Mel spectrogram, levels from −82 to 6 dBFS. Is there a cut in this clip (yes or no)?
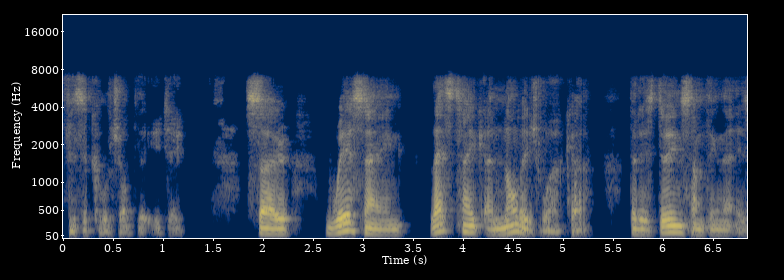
no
